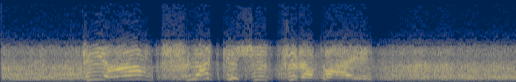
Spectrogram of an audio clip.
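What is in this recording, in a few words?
German damaged aa mood high, speech; War Thunder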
